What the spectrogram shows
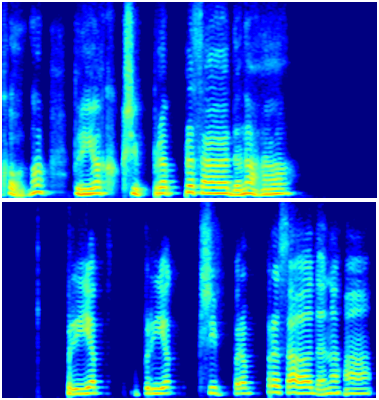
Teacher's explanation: या प्रिय मधला जो विसर्ग आहे ना यच्या पुढचा त्याचा अर्धा ख होतो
